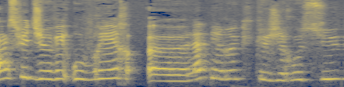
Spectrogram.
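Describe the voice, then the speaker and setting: At a very slow pace, a woman speaks with a high pitch and ordinary pitch variation. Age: young. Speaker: doll collector. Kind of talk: casual unboxing voice-over.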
